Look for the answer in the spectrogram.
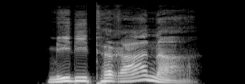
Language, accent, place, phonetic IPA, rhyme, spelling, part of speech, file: German, Germany, Berlin, [meditɛˈʁaːnɐ], -aːnɐ, mediterraner, adjective, De-mediterraner.ogg
- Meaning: inflection of mediterran: 1. strong/mixed nominative masculine singular 2. strong genitive/dative feminine singular 3. strong genitive plural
